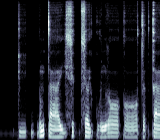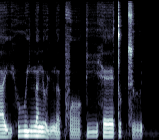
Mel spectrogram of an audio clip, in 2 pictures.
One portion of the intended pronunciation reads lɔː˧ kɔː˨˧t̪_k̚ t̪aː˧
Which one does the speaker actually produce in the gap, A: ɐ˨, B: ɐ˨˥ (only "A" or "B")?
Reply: B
